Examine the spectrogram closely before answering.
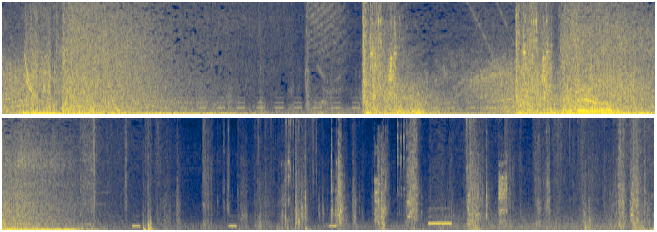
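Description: Guns fire in rapid bursts with loud explosions.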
